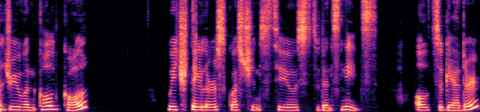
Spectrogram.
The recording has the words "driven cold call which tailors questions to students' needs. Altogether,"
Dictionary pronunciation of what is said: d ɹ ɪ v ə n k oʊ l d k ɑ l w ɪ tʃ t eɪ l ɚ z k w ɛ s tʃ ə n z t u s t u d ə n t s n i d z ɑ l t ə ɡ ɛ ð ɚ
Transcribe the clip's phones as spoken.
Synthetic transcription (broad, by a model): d ɹ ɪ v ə n k oʊ l d k ɑ l w ɪ tʃ t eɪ l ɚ s k w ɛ s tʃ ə n s t u s t u d ə n t s n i d s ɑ l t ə ɡ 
